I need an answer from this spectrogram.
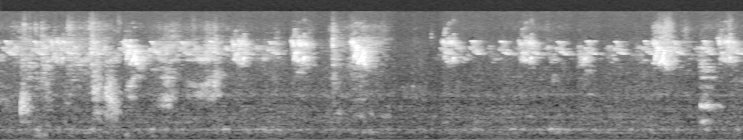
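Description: Birds chirping faintly: a steady run of short, high chirps.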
